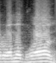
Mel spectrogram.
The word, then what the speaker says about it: रमजान: रमजान और रमदान में कोई फर्क नहीं है, कोई जेड से लिखता है, कोई जे से लिखता है। लिहाजा रमजान और रमदान एक ही है। और सही मान में इसका जो प्रोनाउंसिएशन है अरबी में वो रमजान है। जाहिर बात तो इंग्लिश में हिंदी में बन नहीं सकता।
